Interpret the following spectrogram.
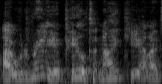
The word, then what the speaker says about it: Nike: Nike is a Greek goddess, which is pronounced Nike, so why are we letting Greek people decide what the English flag is?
